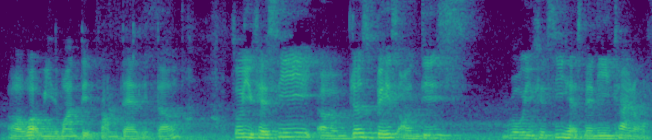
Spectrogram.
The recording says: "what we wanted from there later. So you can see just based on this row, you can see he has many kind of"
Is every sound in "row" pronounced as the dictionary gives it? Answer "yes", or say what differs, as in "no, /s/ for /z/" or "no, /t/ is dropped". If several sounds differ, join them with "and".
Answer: yes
